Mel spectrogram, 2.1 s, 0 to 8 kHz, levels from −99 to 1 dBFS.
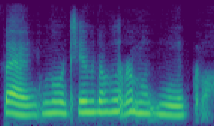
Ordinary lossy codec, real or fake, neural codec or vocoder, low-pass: none; fake; codec, 16 kHz, 0.5 kbps, FreqCodec, larger model; 7.2 kHz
